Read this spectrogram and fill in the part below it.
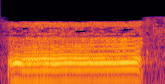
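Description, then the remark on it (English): A person imitates the growl that two house cats make at a new kitten: one steady, low, rumbling tone held for about two seconds at even loudness, then cut off abruptly. “With this new kitten, my other two cats, they make this sound all the time, just like this. I can do this one very well.”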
